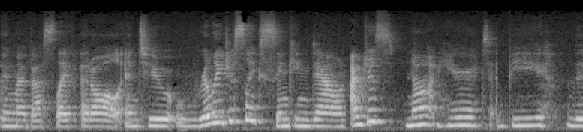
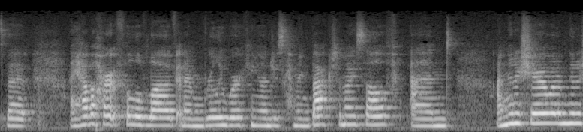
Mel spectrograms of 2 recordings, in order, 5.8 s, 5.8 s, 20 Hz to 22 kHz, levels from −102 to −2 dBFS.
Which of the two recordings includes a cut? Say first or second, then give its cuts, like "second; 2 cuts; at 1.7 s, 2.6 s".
first; 2 cuts; at 3.4 s, 4.9 s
